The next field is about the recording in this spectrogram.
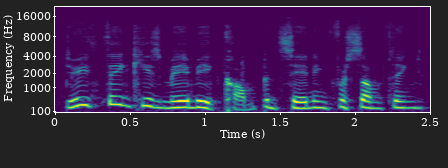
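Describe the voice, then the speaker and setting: A woman's voice: medium pitch, fairly quick, voice pushed up, close to an everyday voice. A woman voicing a sardonic male ogre with a dry, exasperated manner in a storybook roleplay.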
